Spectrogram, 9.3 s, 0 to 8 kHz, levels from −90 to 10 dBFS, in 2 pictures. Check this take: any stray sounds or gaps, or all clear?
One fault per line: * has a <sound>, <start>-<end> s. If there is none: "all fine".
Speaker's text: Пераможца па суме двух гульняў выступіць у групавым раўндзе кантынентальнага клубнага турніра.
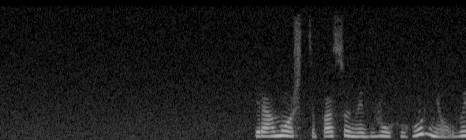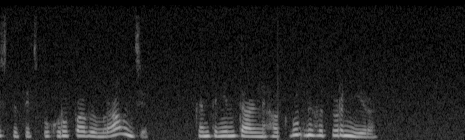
all fine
